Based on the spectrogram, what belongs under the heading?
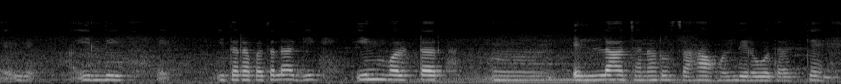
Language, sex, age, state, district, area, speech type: Kannada, female, 30-45, Karnataka, Chikkamagaluru, rural, spontaneous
